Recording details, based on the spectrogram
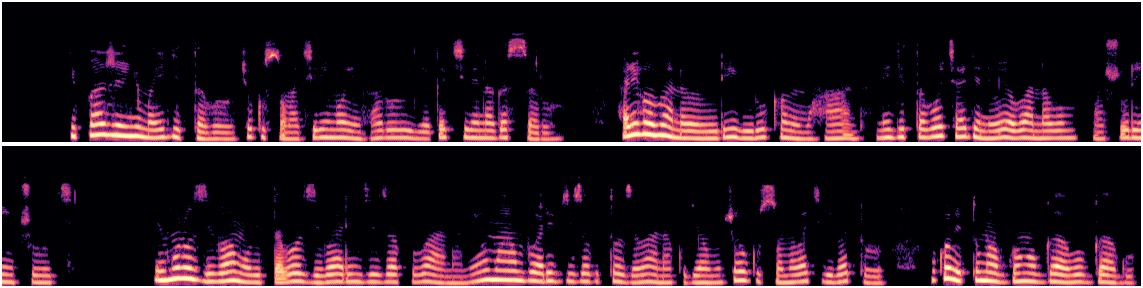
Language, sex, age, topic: Kinyarwanda, female, 25-35, education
